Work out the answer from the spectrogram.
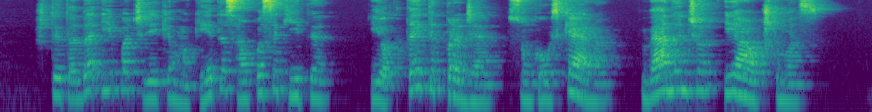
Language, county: Lithuanian, Šiauliai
